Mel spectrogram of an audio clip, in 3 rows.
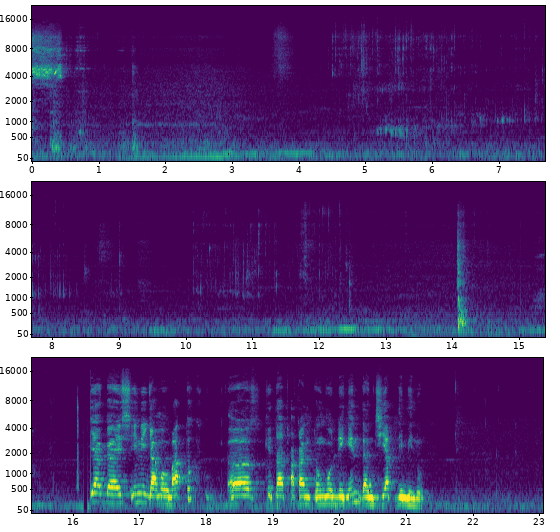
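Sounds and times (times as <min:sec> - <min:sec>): liquid trickling and dripping: 0:04.4 - 0:09.2, 0:10.0 - 0:12.6.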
